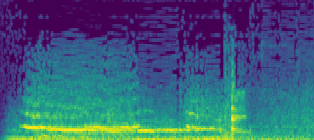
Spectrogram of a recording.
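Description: Vehicle tyres squealing in a skid for about a second and a half, a wavering high squeal over a low engine rumble, cutting off shortly before the end.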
